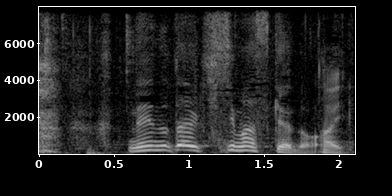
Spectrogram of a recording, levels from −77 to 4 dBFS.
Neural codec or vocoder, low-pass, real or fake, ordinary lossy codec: none; none; real; none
